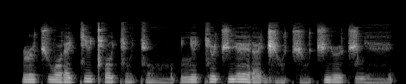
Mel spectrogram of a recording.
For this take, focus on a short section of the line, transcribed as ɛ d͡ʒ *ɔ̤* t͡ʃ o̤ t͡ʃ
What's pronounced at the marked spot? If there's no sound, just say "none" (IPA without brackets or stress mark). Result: ɔ̤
